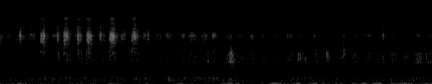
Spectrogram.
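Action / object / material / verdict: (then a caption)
scrape / wax-coated paper scratch-art card scraped with a wooden stylus / coated paper / none. A wooden stylus scratches away the black coating of a thin wax-coated paper sheet lying flat in a spiral-bound scratch-art pad, working near the bottom of the picture in quick short strokes while a flat hand steadies the pad. The result is a rapid, rhythmic series of dry, bright scratches with a high hiss, louder in the first stretch and then fading into softer, denser strokes.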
